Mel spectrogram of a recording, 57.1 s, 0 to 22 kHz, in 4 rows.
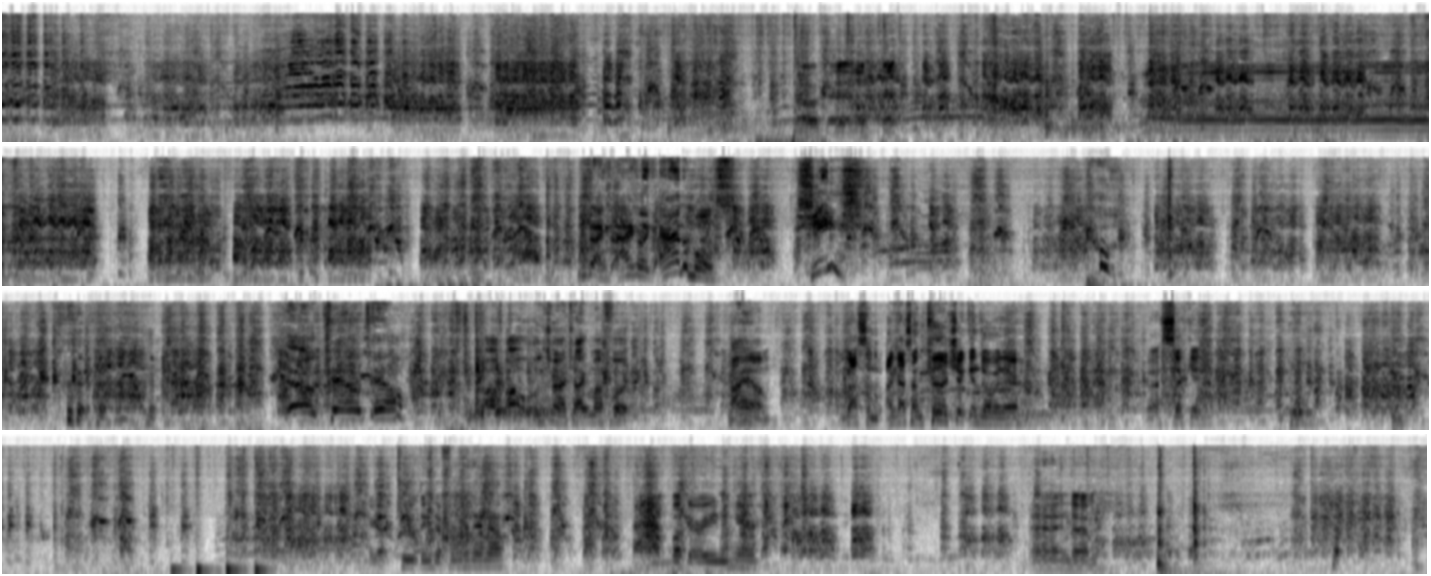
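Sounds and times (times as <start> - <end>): chickens clucking: 0.0 - 57.0.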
